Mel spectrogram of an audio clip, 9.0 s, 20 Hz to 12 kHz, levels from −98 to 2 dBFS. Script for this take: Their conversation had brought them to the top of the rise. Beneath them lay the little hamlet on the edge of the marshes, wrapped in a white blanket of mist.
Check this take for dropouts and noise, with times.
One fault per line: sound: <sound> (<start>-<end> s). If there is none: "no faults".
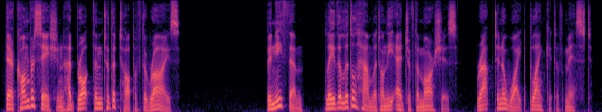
no faults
